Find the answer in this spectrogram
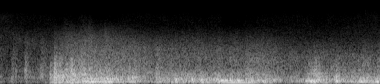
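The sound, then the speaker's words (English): Deep thunder rolls in after a brief quiet start, a loud, sustained low rumble that swells again near the end, with a faint hiss of rain beneath it. “Not many thunderstorms around here. Gonna be a gloomy day.”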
